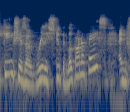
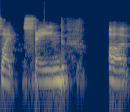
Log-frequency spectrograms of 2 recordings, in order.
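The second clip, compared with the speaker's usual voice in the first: ordinary delivery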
